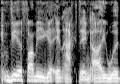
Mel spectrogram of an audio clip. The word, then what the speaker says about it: Vera Farmiga: Vera Farmiga.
